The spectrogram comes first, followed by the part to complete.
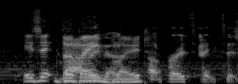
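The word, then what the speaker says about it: Baneblade: Is it the Bane Blade? Slay is correct. It's pronounced Bane Blade.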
